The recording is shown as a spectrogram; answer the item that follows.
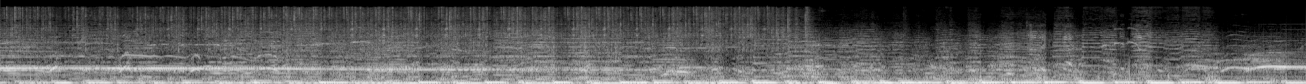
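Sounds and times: dance band playing loud music: 0.0s - 12.6s.

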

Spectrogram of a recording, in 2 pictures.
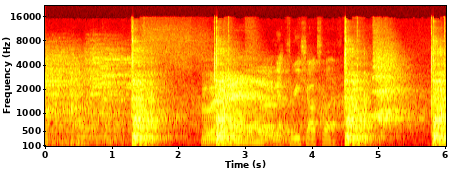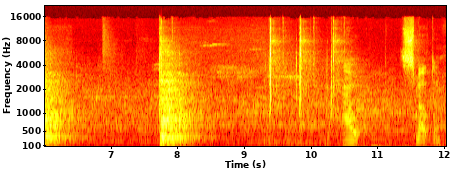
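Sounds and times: arcade gunshot sound effects: 1.3s - 1.9s, 2.6s - 3.0s, 4.5s - 5.0s, 5.8s - 6.6s, 7.7s - 8.5s.

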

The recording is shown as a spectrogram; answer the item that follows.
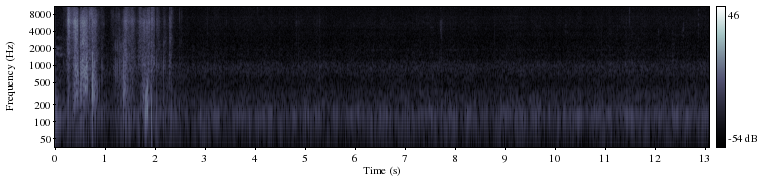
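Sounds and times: steady low hum: 0.0s - 13.0s
rustling handling noise: 0.2s - 2.6s.

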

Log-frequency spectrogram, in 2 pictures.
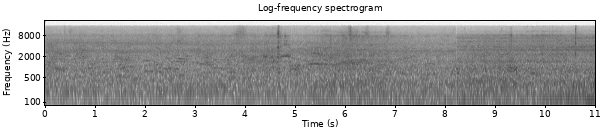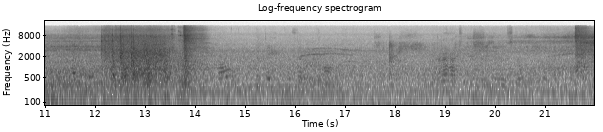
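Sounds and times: roller coaster brakes hissing: 10.3s - 14.4s, 16.2s - 21.9s.

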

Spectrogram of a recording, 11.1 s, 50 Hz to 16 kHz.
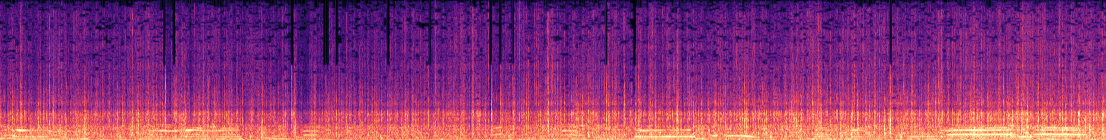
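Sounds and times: car driving on wet road: 0.0s - 11.0s
rain: 0.0s - 11.0s.

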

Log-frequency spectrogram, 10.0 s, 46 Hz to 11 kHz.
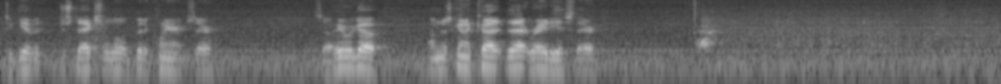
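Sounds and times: milling machine humming: 6.7s - 10.0s.

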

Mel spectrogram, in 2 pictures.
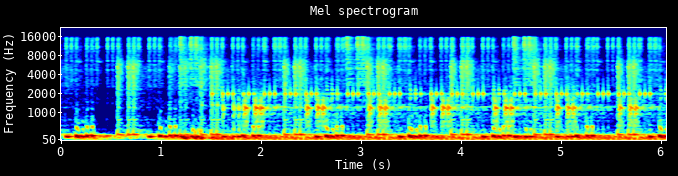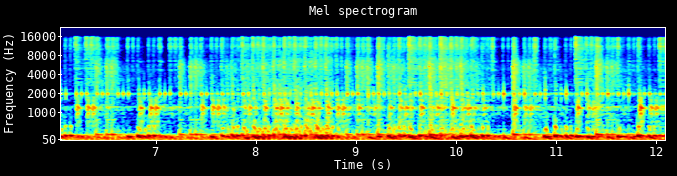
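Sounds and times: clicky beat: 0.0s - 12.0s
pulsing synth bass: 1.2s - 12.0s.

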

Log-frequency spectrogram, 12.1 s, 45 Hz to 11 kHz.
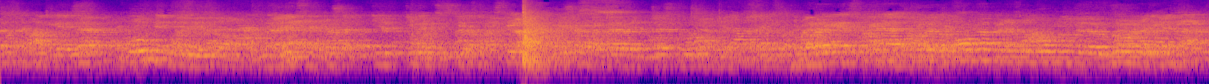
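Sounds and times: voices talking: 0.0s - 12.0s
sharp slam: 5.2s - 5.7s.

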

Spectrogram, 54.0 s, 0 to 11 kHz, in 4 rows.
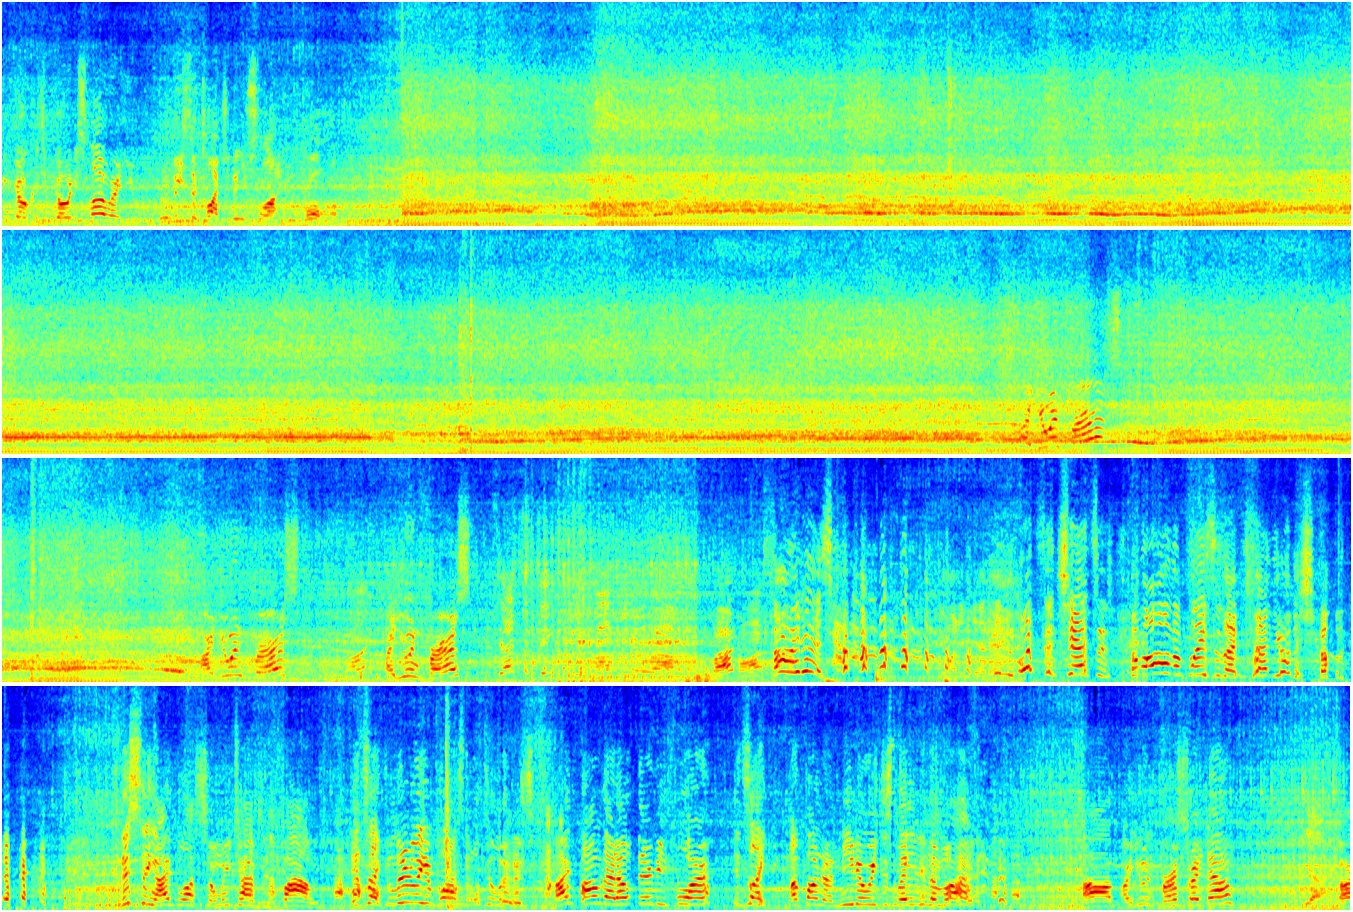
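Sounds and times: atv engine driving: 0.0s - 53.9s.

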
